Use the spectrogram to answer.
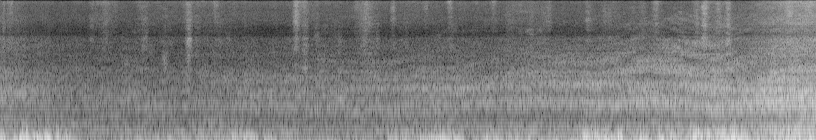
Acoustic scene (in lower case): street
